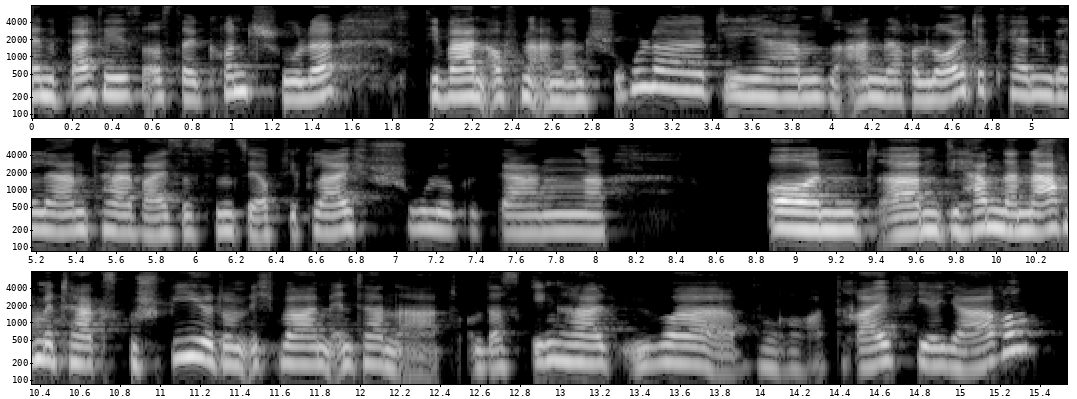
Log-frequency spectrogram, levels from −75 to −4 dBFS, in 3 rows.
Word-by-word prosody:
meine 210 -1 +2
Buddies 215 +2 +1
aus 195 0 -4
der 185 -2 -2
Grundschule, 215 0 +1 0.4
die 205 - -1
waren 205 0 +7
auf 200 +1 -3
'ner 210 -3 0
anderen 175 0 -2
Schule, 270 - 0
die 210 -5 -1
haben 195 0 -1
s 195 - -5
andere 185 -2 -2
Leute 195 +8 +1
kennengelernt, 205 -4 -2
teilweise 180 -3 -2
sind 190 +2 -6
sie 165 - -5
auf 165 - -8
die 175 - -11
gleiche 190 +3 -1
Schule 210 -2 -6
gegangen. 185 -1 -4 0.8
Und, 200 -2 +6
ähm, 180 +4 +5
die 200 -1 -3
haben 215 +1 +5
dann 190 -1 +3
nachmittags 195 -2 +4
gespielt, 235 +3 -1
und 185 -1 -2
ich 180 +2 -10
war 195 -1 +1
im 190 - -3
Internat, 190 -2 -6
und 165 - -11
das 165 +1 -8
ging 215 +1 -2
halt 195 -1 0
über, 185 -7 -2
boah, 160 -3 -15
3, 175 +4 -1
4 200 -3 -5
Jahre. 315 - -1
195 Hz, 180 wpm, -22 LUFS, 185-210 Hz, 0.8 s, waren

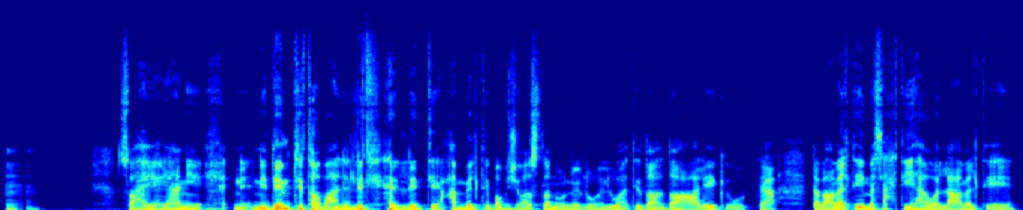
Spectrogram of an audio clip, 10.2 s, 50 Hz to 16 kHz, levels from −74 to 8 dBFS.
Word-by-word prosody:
إمم 115 -1 -10
إمم. 110 -2 -20 0.8
صحيح 115 0 -2
يعني 115 0 0 0.3
ن 130 +2 +1
ندمتِ 165 +7 +7
طبعًا 165 +3 +3
إنِّك 140 +1 +1
اللي 140 -2 +3
أنتِ 150 0 -3
حملتِ 145 0 -1
PUBG 135 +1 -4
أصلًا 145 -2 -2
وإن 115 -2 -2
الو 115 +4 -5
الوقت 135 +4 -3
ض 130 +1 -1
ضاع 135 -3 0
عليكِ 130 +3 -1
وبتاع. 105 0 -7 0.4
طَب 120 0 +1
عملتِ 160 +8 +3
إيه 165 - +5
مسحتيها 155 +3 -1
والّا 120 -4 0
عملتِ 125 +4 -2
إيه؟ 110 -2 -6
130 Hz, 160 wpm, -22 LUFS, 115-145 Hz, 0.8 s, ندمتِ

